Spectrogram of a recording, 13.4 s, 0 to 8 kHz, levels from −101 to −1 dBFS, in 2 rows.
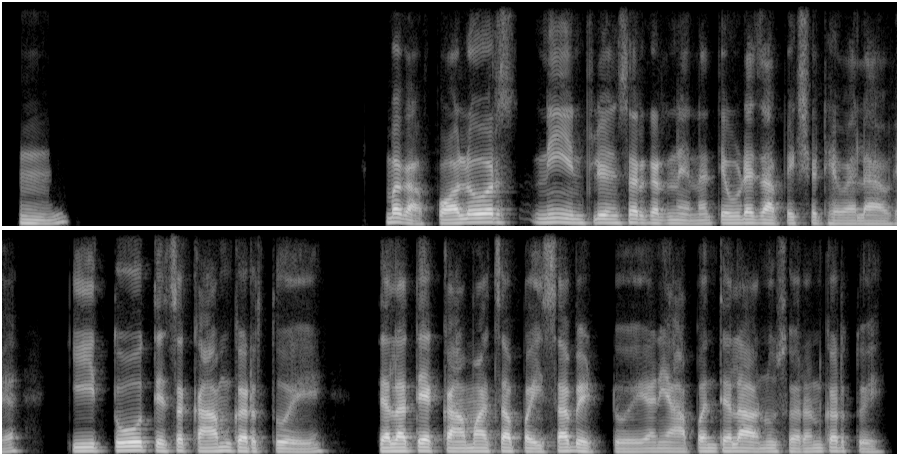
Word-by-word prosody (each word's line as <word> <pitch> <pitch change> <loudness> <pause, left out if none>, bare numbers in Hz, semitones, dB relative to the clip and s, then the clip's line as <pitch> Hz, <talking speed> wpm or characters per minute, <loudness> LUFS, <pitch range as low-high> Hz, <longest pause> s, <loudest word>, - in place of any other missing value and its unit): हं. 120 +2 -7 2.4
बघा, 155 0 +3
फॉलोवर्सनी 145 +3 +2
इन्फ्लुएन्सर 130 0 -2
कडून 120 -1 -3
आहे 110 - -4
ना, 110 +1 -7
तेवढ्याच 125 0 -1
अपेक्षा 115 0 -3
ठेवायला 105 -2 -4
हव्या, 100 +3 -7 0.4
की 130 +1 0
तो 145 +1 +7
त्याचं 130 +1 +1
काम 120 +2 +2
करतोय. 115 -4 0 0.4
त्याला 125 +1 +6
त्या 130 -1 +8
कामाचा 120 +1 +3
पैसा 110 +2 +2
भेटतोय 110 -3 -2
आणि 110 0 -3
आपण 110 +2 -2
त्याला 120 -1 +3
अनुसरण 110 0 -4
करतोय. 115 -5 -4
120 Hz, 115 wpm, -24 LUFS, 110-125 Hz, 2.4 s, त्या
